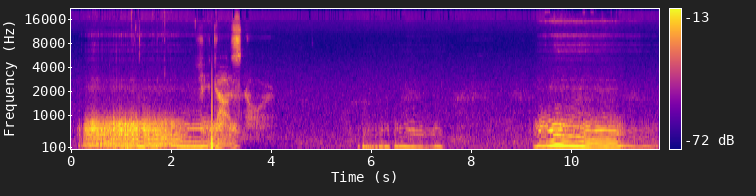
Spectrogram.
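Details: Low, buzzing snore sounds in a quiet room, with a soft voiced tone at the end of each breath; snoring.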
